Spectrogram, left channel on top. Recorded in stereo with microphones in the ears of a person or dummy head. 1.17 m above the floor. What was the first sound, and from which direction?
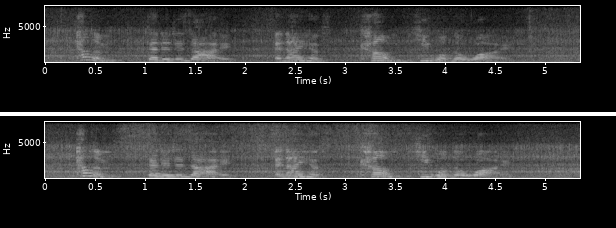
A woman speaking, 10° right (ahead or behind).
